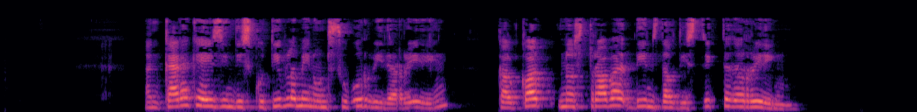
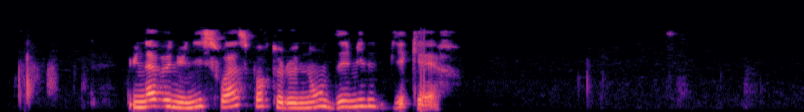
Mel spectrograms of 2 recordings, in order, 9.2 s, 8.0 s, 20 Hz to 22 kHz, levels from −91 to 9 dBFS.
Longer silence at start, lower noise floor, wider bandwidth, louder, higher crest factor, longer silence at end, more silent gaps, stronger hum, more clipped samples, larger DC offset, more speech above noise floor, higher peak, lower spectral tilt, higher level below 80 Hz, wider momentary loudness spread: first, 1.45 s vs 0.25 s; first, -85 dBFS vs -77 dBFS; first, 11.5 kHz vs 7.6 kHz; second, -25 LUFS vs -17 LUFS; about the same, 22 dB vs 20 dB; second, 1.25 s vs 3.55 s; first, 4.86-4.98 s vs none; neither; neither; neither; about the same, 60 dB vs 60 dB; second, -6 dBFS vs -2 dBFS; second, -2.5 dB/octave vs -4 dB/octave; second, -72 dBFS vs -60 dBFS; second, 13 LU vs 20 LU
